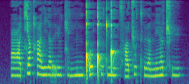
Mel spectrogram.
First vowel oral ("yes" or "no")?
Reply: yes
